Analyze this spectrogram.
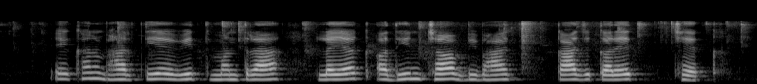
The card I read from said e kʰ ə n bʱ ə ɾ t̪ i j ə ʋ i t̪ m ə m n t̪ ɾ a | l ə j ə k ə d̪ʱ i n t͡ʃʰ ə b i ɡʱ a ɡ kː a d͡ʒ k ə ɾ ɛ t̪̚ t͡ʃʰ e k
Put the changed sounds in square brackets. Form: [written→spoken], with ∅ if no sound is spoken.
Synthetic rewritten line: e kʰ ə n bʱ [ə→a] ɾ t̪ i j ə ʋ i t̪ m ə [m→∅] n t̪ ɾ a | l ə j ə k ə d̪ʱ i n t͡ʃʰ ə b i [ɡʱ→bʱ] a ɡ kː a d͡ʒ k ə ɾ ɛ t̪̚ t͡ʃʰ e k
